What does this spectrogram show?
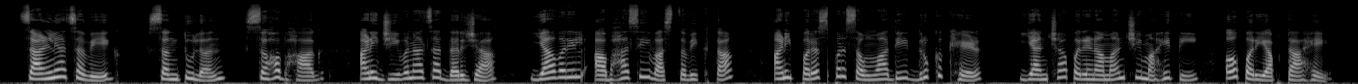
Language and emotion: Marathi, neutral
